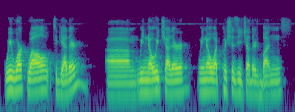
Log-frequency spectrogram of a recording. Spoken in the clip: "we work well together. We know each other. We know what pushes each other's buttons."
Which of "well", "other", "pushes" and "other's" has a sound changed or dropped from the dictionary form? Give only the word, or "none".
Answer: none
